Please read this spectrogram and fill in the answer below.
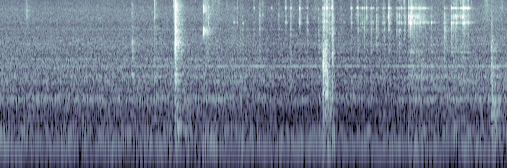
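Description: An Allen key loosening the mounting screws of a gang-tool post on a Sherline mini lathe: two sharp metallic clicks about two and four seconds in, then light metal clinking near the end, over a steady low hum.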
